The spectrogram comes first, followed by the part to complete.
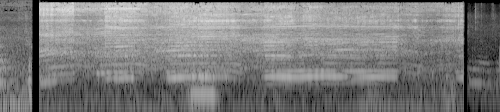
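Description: Handheld electric cloth cutter running through fabric: a motor whine whose pitch shifts slightly as it cuts, over a loud hiss. It stops abruptly near the end and gives way to light metallic clicking.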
